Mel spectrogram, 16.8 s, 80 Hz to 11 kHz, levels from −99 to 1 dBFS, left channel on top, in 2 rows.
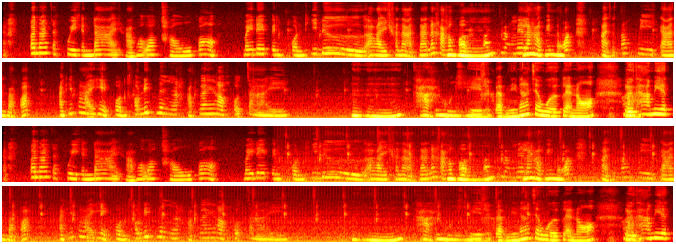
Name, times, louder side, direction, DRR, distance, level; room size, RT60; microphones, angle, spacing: voice 1, 0.0-2.7 3.0-5.8 6.2-8.7 9.1-12.0 13.8-14.5 16.1-16.4, left 3 dB, 45° left, 0.6 m, -29 dB
sound 1, 3.4-15.3, right 1 dB, 70° right, 0.4 m, -22 dB
voice 2, 5.5-6.1 6.5-7.0 12.8-16.7, left 3 dB, 80° left, 0.7 m, -23 dB
7.4 x 2.6 x 2.4 m
head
